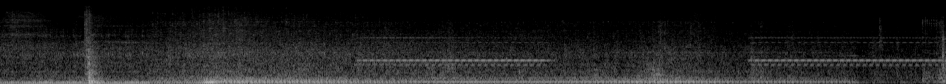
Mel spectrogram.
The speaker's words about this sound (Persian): اون ماشین کیه؟ از صداش داشتم سکته میزدم.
